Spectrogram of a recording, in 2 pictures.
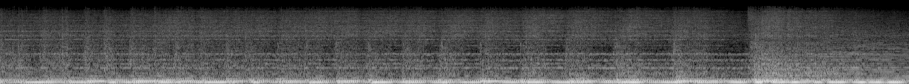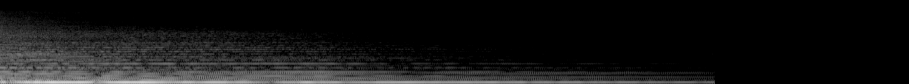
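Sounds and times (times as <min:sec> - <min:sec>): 
fanfare: 0:00.0 - 0:12.9.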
